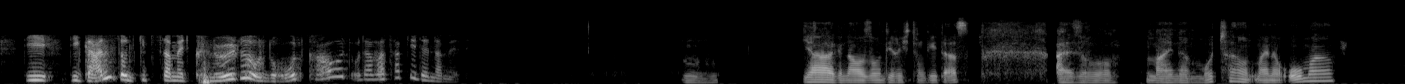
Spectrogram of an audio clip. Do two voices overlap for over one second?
No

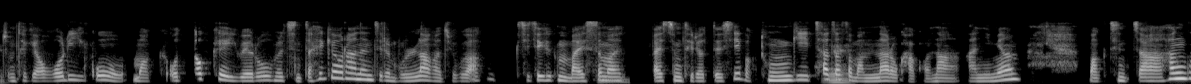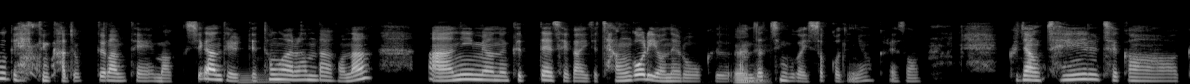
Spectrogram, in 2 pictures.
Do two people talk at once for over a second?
No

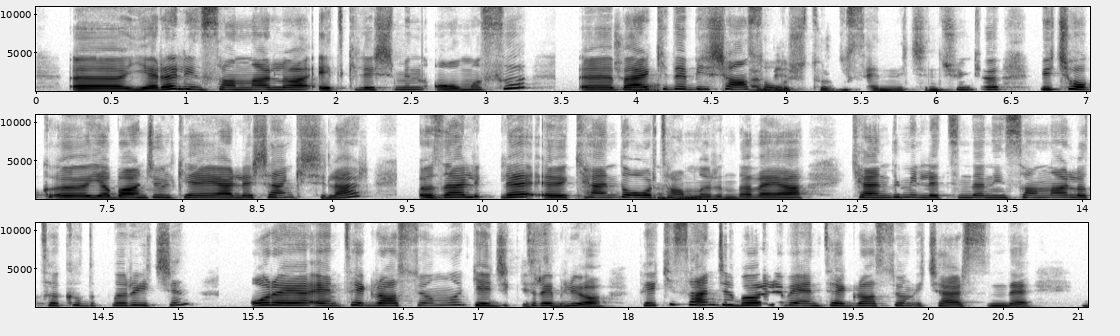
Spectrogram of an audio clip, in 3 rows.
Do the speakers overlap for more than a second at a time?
No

